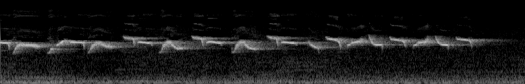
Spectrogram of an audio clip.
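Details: Singing wambi, recorded as a lure for training other wambi birds: a steady chain of short bright whistled phrases, each with a quick up-and-down slur, repeated rapidly and edging slightly higher in pitch.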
